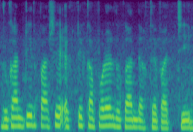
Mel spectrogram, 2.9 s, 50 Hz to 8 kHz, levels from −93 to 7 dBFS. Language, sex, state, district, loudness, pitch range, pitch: Bengali, female, Assam, Hailakandi, -13 LUFS, 165-195 Hz, 185 Hz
